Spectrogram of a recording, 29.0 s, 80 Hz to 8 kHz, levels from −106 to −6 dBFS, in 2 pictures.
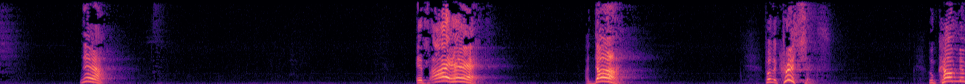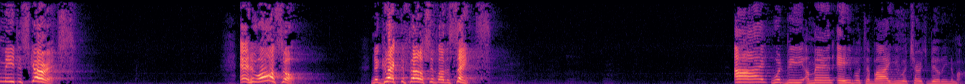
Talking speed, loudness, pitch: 75 wpm, -27 LUFS, 240 Hz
